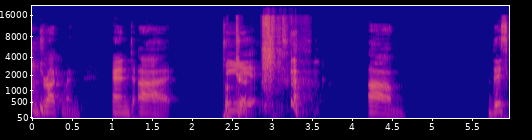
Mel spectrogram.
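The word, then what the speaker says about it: Druckmann: a guy named Neil Kuckman. Uh, and Drman, I say it wrong every time. It's Neil Duckman.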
